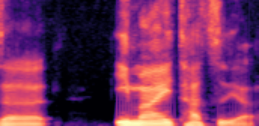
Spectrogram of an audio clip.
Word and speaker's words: Imai Tatsuya: Yeah, the proper pronunciation of his name is Imai Tatsuya. So Imai Imai is Yeah, he's he's a he's a cocky young guy.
